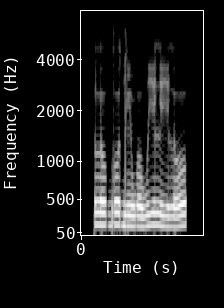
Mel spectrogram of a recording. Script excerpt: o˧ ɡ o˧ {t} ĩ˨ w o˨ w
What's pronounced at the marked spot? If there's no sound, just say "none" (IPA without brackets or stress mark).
d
